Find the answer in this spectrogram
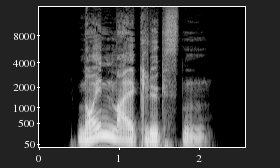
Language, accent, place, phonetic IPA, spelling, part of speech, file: German, Germany, Berlin, [ˈnɔɪ̯nmaːlˌklyːkstn̩], neunmalklügsten, adjective, De-neunmalklügsten.ogg
- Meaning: superlative degree of neunmalklug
